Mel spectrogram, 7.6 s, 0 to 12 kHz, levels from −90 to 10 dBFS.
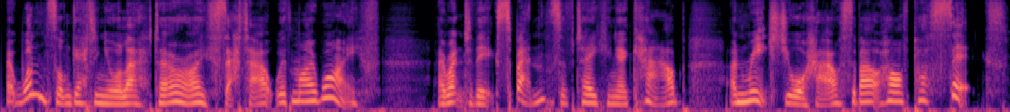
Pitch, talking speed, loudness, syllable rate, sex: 205 Hz, 230 wpm, -19 LUFS, 5.5 syllables/s, female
